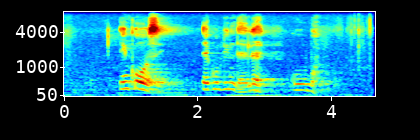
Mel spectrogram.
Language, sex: Xhosa, male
